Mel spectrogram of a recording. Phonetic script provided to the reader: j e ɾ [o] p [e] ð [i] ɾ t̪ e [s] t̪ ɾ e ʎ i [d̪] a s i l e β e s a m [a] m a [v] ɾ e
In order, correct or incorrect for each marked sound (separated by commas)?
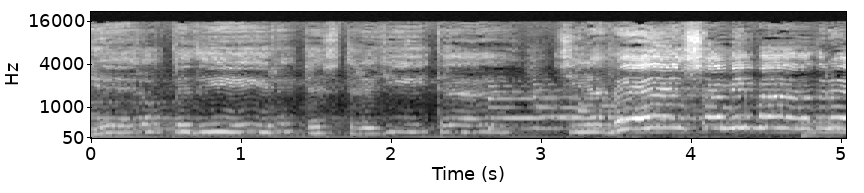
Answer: correct, correct, correct, correct, incorrect, incorrect, incorrect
